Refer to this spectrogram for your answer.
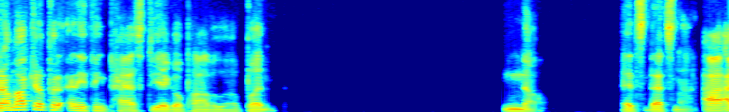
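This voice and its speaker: A man's voice: medium pitch, a little mellow, dry recording, clean studio sound. A man co-hosting a college football podcast, chatting casually and peppering his points with "like" and "right?". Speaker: podcast co-host. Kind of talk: casual sports chat.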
